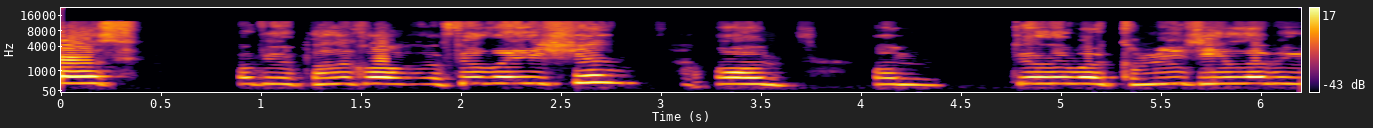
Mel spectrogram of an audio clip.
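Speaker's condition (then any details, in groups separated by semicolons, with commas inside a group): Cerebral palsy; from birth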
